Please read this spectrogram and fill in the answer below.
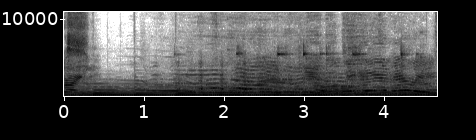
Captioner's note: glasses clinking; bar patrons chattering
